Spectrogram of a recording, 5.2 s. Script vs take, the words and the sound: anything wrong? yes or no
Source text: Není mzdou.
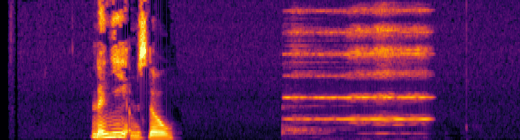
yes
